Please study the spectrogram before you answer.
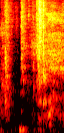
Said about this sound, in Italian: Poi appunto c'è il rumore dell'acqua, è molto distensivo, quindi vi addormentate bene.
